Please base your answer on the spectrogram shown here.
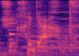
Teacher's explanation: O que eu digo é je regarde. D bem fraquinho no final.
